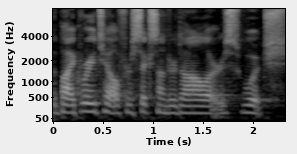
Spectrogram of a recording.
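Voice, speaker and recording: In a very clean recording with a silent background, a woman speaks very fast at a very deep, low pitch with monotone, flat intonation. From US South, Montgomery, Alabama. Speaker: bicycle designer and company founder. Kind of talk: personal profile interview.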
